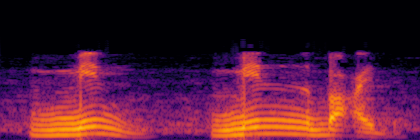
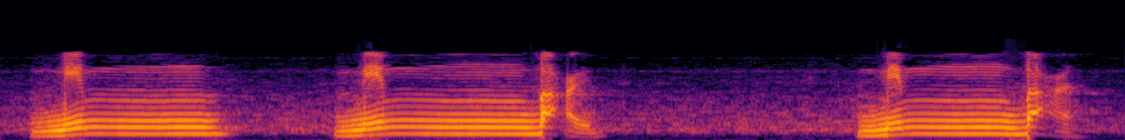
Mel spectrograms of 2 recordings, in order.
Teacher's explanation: We change the noon sakin, the sound of this, into a meem, and we do ikhfa. · Shown in: second take · Term: Iqlab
